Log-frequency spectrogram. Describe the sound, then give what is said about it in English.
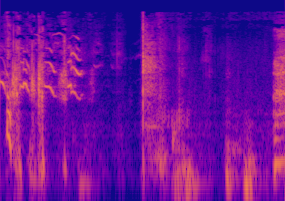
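Headphones get knocked off a door, landing with a sudden, fairly loud clatter after a few high squeaky chirps, then a softer rustle and a second sharp bump at the end. “You knocked your own fucking headphones off the door.”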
